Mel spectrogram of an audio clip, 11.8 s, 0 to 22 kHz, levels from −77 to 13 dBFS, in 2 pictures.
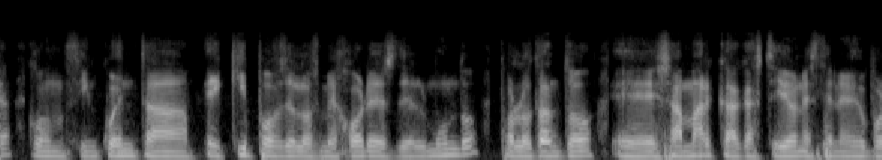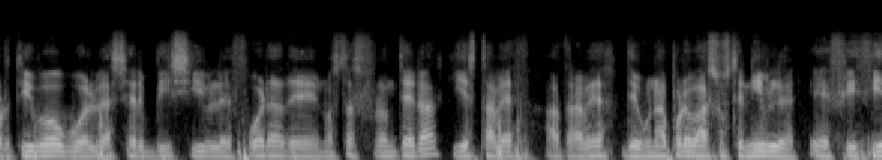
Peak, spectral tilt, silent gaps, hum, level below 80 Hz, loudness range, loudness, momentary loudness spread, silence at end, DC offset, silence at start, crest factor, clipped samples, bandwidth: -2 dBFS; -6.5 dB/octave; none; none; -40 dBFS; 2 LU; -19 LUFS; 6 LU; 0 s; under 0.1%; 0 s; 16 dB; under 0.1%; 9.4 kHz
